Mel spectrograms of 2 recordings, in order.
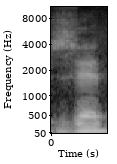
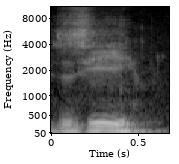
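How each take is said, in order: First: The letter is said the British way, zed. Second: The letter is said the American way, zee.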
